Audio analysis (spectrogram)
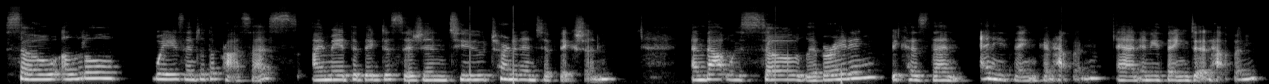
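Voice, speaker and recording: A woman novelist speaking as a podcast guest, answering conversationally in a measured, articulate manner. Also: medium pitch, dull audio. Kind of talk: conversational anecdotal interview answers.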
